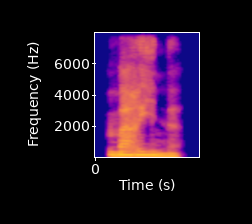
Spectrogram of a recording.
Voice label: "marine", franzoesische maedchennamen

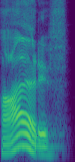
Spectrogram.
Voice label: "arif", arabische jungennamen

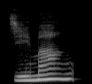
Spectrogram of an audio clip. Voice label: "jiman", japanische

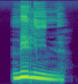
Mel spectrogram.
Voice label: "meline", franzoesische maedchennamen

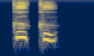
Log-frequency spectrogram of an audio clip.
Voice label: "coco", franzoesische maedchennamen

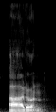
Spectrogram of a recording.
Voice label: spanische jungennamen aaron

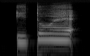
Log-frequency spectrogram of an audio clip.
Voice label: "itoe", japanische maedchennamen

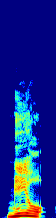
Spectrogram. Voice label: "mio", japanische

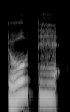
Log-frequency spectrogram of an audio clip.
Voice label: "dotei", japanische maedchennamen

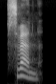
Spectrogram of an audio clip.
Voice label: "sven", skandinavische jungennamen

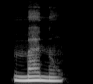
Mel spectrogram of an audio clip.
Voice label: "manon", franzoesische maedchennamen

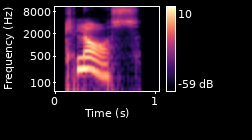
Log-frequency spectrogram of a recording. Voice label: "klaas", nordische jungennamen

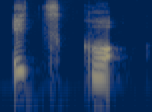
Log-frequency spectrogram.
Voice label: "itsuko", japanische maedchennamen

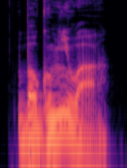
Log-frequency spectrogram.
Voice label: polnische maedchennamen bogumila

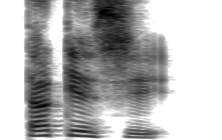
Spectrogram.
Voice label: "takeshi", japanische jungennamen

